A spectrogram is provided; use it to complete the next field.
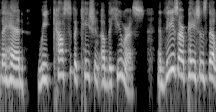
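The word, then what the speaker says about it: humerus: partial destruction of the head of that bone pronounced humorous attribute look at how thin that bone is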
